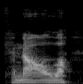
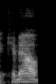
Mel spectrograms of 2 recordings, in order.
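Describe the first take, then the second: First: "canal" with a drawn-out, emphasized second syllable, like "ca-NAWL"; imitated pronunciation. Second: Said in the usual way. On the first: Reviewer mimicking how the singer said it, "canal" stretched to "ca-NAWL". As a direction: lean on the end of "canal", imitating the singer's broad vowel. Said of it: "emphasis on the word". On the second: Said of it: "I would say canal".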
